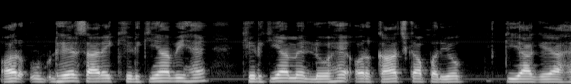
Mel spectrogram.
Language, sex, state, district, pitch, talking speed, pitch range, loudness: Hindi, male, Jharkhand, Palamu, 135 Hz, 180 wpm, 130-145 Hz, -16 LUFS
